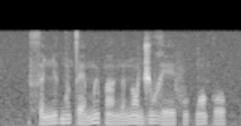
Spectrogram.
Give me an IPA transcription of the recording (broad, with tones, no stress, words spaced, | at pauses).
sə˨ɲɨ˧ɡũ˧ tɛ˨ mɨ˦pã˨ŋə˧ nɔ̃˦˨d͡ʒu˧ ɣeː˨fu˨ɡ͡bɔ̃˦ ko˧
